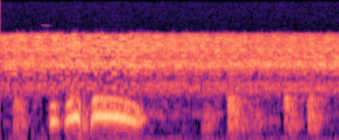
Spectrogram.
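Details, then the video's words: Spotted dove cooing: two quick low notes lead into a drawn-out, even coo, then several soft, faint notes trail after it over a steady background hiss. "Tiếng chim cu gáy đủ bài gáy gọi, thúc, gù"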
